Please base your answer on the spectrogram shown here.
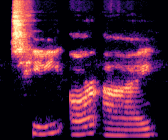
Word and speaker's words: Triplal: This material is spelled, thank you, Amy, Triplal, Triplal, P-L-A-L, plal, Triplal, because it's P-L-A-L, plal, Triplal.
